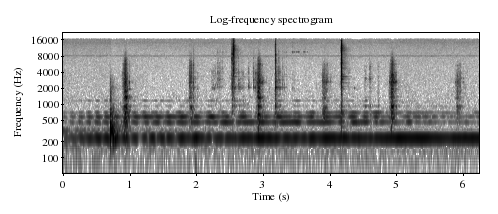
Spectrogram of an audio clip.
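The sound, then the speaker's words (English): Loud ticking of a clock at night in a quiet home, a steady run of sharp dry clicks repeating for several seconds over a constant low electrical hum. “The clock gets really loud at night.”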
